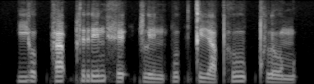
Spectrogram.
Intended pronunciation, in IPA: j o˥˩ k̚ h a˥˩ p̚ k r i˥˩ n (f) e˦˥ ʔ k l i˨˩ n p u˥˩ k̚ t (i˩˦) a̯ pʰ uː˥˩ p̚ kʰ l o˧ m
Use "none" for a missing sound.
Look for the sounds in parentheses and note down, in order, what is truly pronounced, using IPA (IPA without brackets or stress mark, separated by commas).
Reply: h, i˨˩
